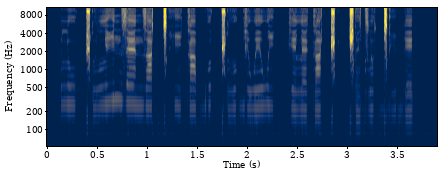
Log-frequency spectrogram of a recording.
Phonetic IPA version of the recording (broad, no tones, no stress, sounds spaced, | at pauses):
l u ɡ͡ǁ ʊ l i n z ɛ n z a ǀʰ i ɡ a b ʊ ɡ͡ǁ ʊ ɡ ɪ w ɪ w i kː e l ɛ ɡ a ɡ͡ǁ ɔ ɡ͡ǁ ɛ d l ʊ ɡ͡ǀ i b e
